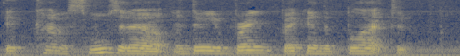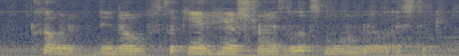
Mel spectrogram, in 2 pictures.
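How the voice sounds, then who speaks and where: A woman's voice: deep voice, level tone, moderate pace. A woman chatting casually and thinking aloud in a folksy, informal way as she hosts a colouring vlog. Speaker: host of a colouring tutorial vlog. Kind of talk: casual chat while colouring. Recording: roomy, noisy, distant home camera mic.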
